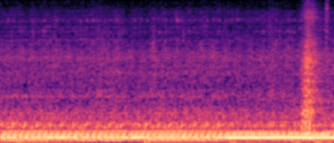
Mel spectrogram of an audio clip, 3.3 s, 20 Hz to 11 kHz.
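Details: VW Gol G2 (Gol Bola) manual gearbox: steady engine hum, then a brief harsh crunch when engaging third gear to pull away, with the lever jumping; possible causes suspected, not confirmed.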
